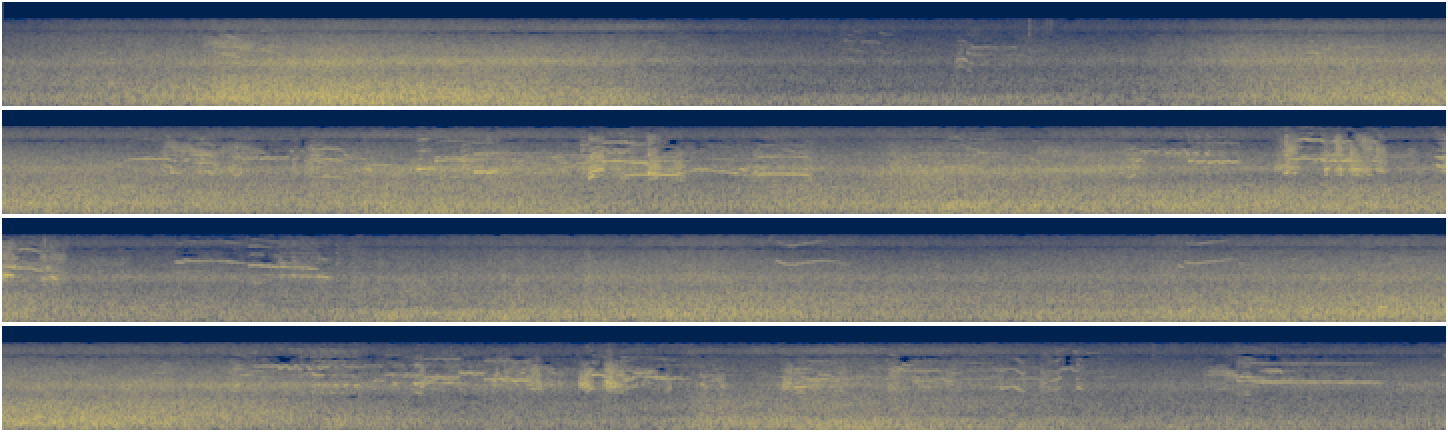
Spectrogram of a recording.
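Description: Sea waves washing and surging, swelling and ebbing every few seconds, with bird calls over them in the middle and near the end.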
